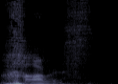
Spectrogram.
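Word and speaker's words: charis (χάρις): The Greek word, now, the Blue Letter Bible pronunciation of that word is charis, but that's hard for me to say. So I'm just going to phonetically say it, charis or charis.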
